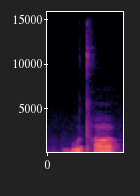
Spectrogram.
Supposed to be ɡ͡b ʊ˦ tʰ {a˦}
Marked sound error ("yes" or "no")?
no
